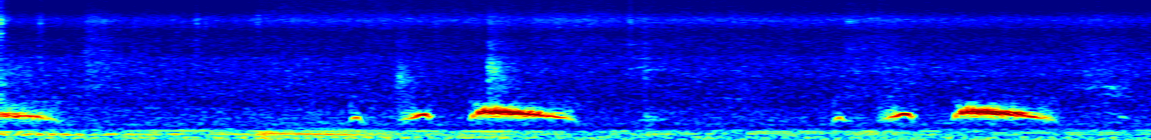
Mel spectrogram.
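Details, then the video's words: Spotted dove calling in a mellow, hollow voice: quiet clipped notes leading into a longer sliding coo, the phrase repeated twice at a steady pace, with faint background noise. "Suara Derkuku"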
